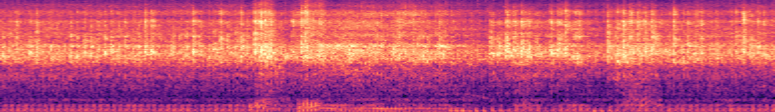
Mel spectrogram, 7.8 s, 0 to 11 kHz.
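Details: 2011 Polaris Sportsman 550 XP, EFI: single-cylinder thumps, brief rev blip, then uneven loping low idle; stumbles cold on startup and after riding or revving. Dealer found TPS, IAC, TMAP in spec; valve clearance, timing, new plug, 43 psi fuel pressure good; cause unknown.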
